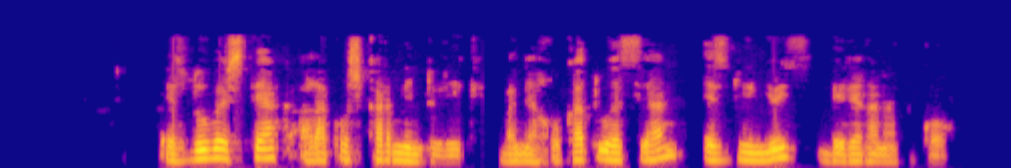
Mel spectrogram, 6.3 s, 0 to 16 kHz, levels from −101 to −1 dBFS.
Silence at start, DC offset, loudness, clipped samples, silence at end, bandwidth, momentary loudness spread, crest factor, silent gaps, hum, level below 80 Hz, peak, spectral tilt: 1 s; under 0.1%; -17 LUFS; under 0.1%; 0.4 s; 8 kHz; 12 LU; 18 dB; 3.02-3.11 s, 4.29-4.38 s; none; -52 dBFS; 0 dBFS; -6 dB/octave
